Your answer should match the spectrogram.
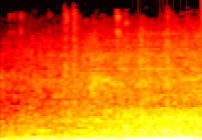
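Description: Motorhome engine and road noise heard from inside the cab as it drives through a narrow rock tunnel: a steady low rumble that grows louder over the two seconds.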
